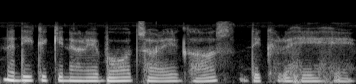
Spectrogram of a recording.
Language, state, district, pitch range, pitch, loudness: Hindi, Arunachal Pradesh, Lower Dibang Valley, 150-175 Hz, 165 Hz, -18 LUFS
